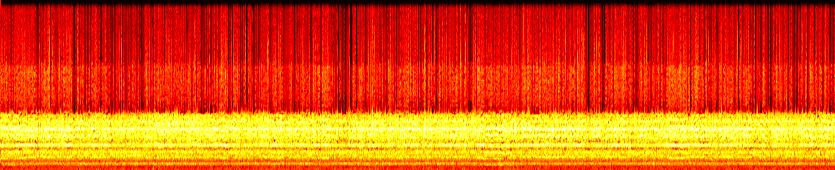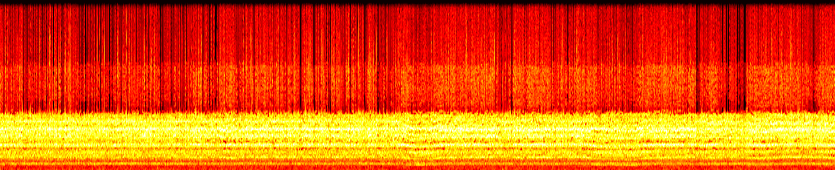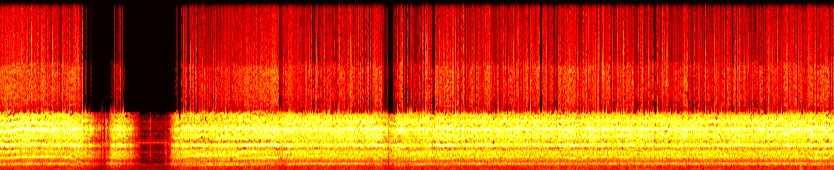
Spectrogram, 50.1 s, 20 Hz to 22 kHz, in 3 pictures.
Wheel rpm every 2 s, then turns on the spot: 230, 230, 230, 230, 230, 230, 230, 230, 230, 230, 230, 230, 230, 230, 220, 230, 230, 130, 90, 220, 200, 230, 230, 230, 230.
none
